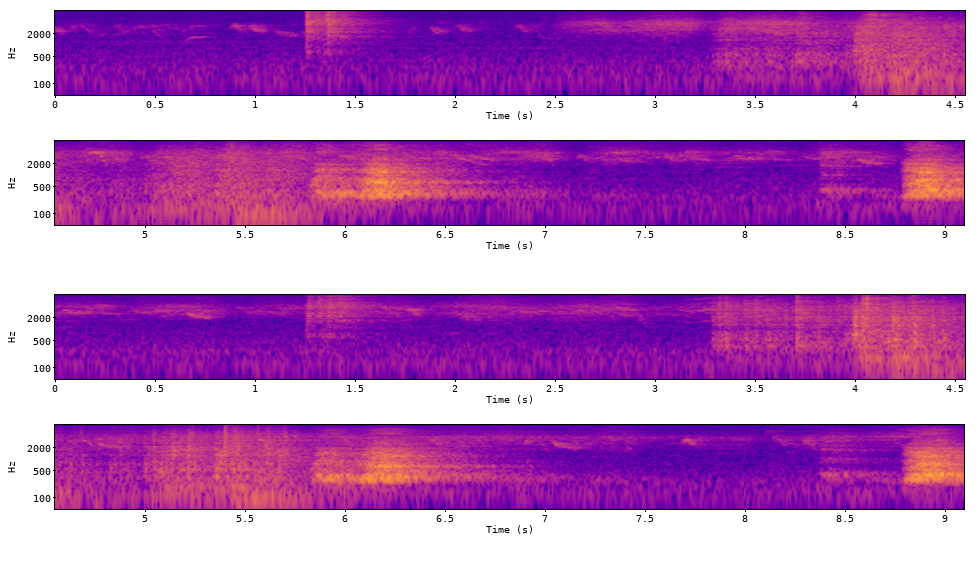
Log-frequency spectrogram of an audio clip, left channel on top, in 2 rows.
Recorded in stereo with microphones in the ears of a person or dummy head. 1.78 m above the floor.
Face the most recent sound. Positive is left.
turn(degrees=40)  # may be behind; listen again after turning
